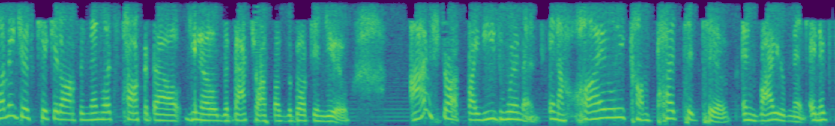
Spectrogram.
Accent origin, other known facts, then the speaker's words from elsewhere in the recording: Bronx, New York, United States; This is like my Bronx meditation. I'm from the Bronx.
